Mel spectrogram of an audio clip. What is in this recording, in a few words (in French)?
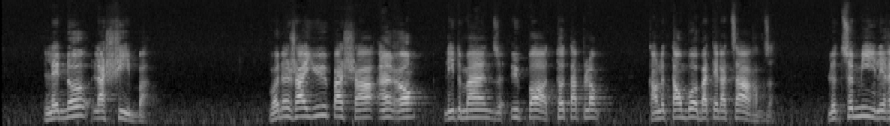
patois de Sembrancher poesie; patois valaisans; La cible c'est nous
